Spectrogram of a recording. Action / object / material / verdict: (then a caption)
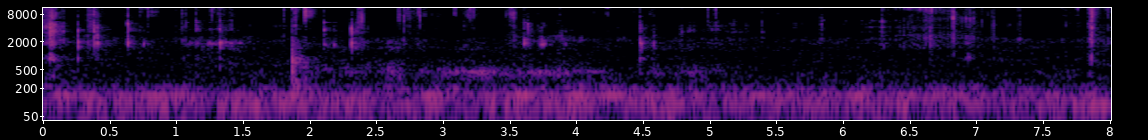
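scrape / soap bar scraped with a metal blade / soap / none. A metal blade scrapes and carves a solid rectangular white soap bar with a gold glitter coating, held in the hand. Quiet, bright, crisp scraping strokes and sharp little ticks repeat throughout, over a faint low hum.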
